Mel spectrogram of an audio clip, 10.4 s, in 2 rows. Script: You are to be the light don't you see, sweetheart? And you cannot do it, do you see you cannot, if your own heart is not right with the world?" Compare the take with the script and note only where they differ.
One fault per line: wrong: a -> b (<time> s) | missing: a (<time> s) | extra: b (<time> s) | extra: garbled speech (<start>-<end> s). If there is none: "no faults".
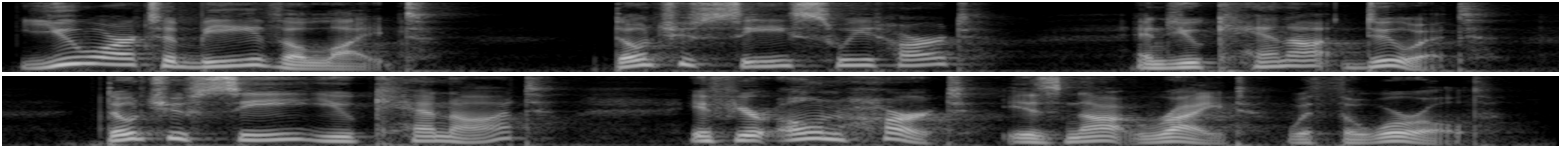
wrong: do -> don't (5.5 s)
